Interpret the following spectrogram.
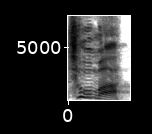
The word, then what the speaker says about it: tumor: There's no A at the end.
